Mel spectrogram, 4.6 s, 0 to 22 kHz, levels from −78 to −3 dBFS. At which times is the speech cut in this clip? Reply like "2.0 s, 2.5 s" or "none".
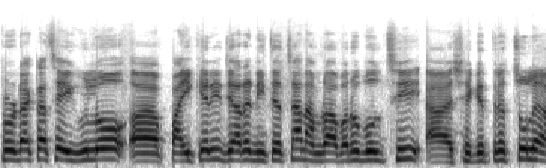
none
